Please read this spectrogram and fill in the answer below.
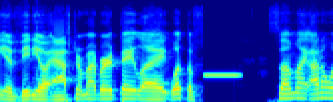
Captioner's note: beep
